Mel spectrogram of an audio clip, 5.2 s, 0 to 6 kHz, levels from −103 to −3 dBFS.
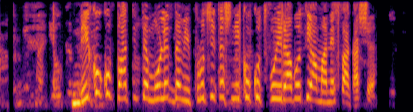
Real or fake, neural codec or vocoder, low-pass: real; none; 5.4 kHz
